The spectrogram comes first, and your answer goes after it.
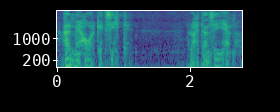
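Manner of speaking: awed whisper, barely voiced. Real, not acted. Preacher whispering to the congregation in awe. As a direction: breathe it out in wonder.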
